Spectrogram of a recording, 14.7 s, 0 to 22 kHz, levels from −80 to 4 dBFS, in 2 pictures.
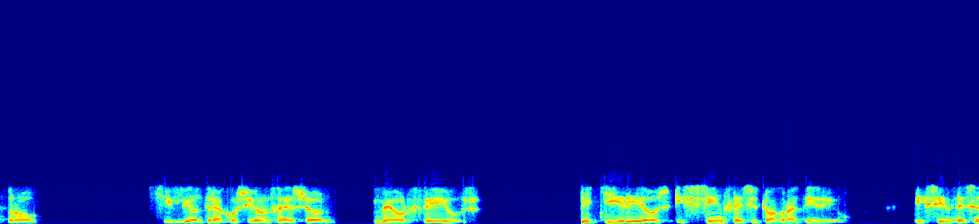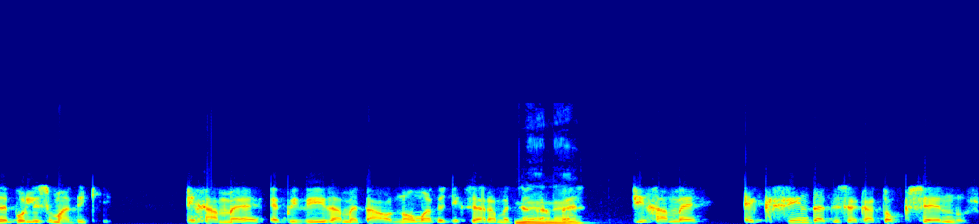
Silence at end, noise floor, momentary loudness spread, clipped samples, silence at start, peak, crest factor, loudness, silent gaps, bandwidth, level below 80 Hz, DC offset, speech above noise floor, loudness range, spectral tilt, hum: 0 s; -71 dBFS; 9 LU; under 0.1%; 0.05 s; -2 dBFS; 18 dB; -19 LUFS; none; 11 kHz; -62 dBFS; under 0.1%; 51 dB; 1 LU; -7 dB/octave; none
